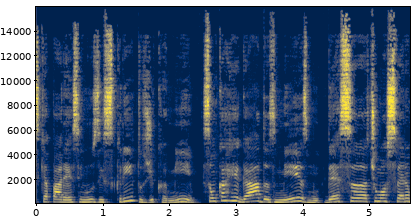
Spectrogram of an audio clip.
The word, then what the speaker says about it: Camus: Mas antes de falar um pouco desse romance, convém passar rapidamente pela pela autoria, pela figura obra de Albert Camus, que é o autor, é um autor franco, era um autor franco-argelino. É, o Albert Camus, apesar do nome dele se escrever Camus, se pronuncia Camus, justamente por essa origem francesa.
